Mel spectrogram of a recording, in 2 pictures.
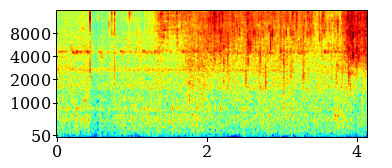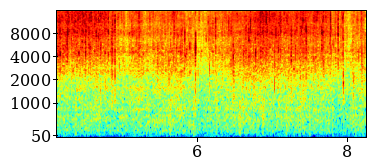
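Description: Battered seafood pieces sizzling and crackling in hot oil in a frying pan on a gas camp stove. The sizzle swells about a second in and again about four seconds in as more pieces are laid into the oil.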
